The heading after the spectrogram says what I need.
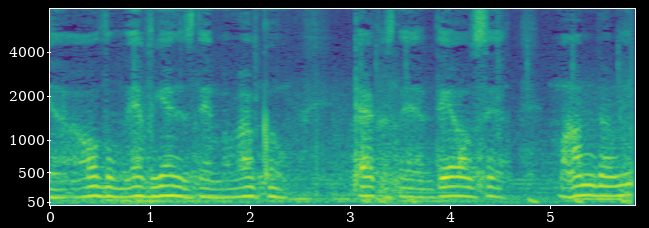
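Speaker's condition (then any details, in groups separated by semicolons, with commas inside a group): Parkinson's syndrome; no shaking, no weakness; sometimes slurred speech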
